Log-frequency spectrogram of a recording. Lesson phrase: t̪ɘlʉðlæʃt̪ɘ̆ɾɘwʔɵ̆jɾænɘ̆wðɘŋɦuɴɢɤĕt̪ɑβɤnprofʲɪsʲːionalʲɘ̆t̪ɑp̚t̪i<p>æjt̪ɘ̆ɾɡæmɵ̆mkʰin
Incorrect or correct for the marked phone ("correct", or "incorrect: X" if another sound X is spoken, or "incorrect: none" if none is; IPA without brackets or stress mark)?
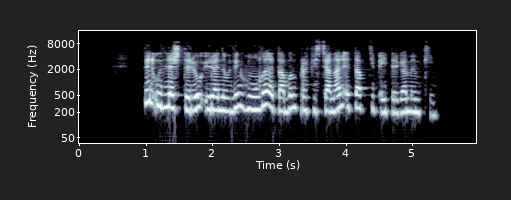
correct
